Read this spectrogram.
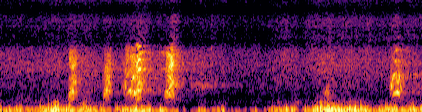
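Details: Hunting hounds and Russo-European laikas chasing a wild boar give short, sharp barks in quick bursts over heavy, low rumbling wind.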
